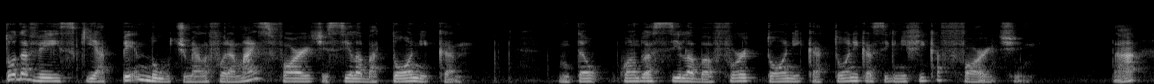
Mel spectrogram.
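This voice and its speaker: Gravelly husky male teacher, lo-fi sound. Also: mid-range voice. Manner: explains slowly and repeats, drawing out words, checking in often. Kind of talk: exam-prep grammar lesson.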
